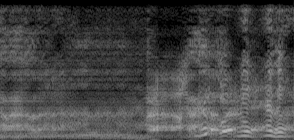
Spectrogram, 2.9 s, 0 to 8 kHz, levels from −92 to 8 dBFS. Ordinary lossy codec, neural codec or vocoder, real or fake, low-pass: none; codec, 16 kHz, 0.5 kbps, FreqCodec, larger model; fake; none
